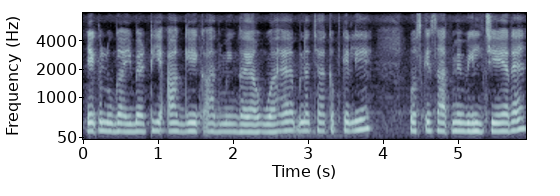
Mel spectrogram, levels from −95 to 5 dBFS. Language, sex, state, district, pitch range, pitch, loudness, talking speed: Hindi, female, Haryana, Jhajjar, 195-205 Hz, 200 Hz, -18 LUFS, 180 wpm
